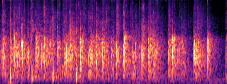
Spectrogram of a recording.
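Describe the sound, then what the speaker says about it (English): An audience at a stand-up comedy showcase at Dad's Garage Theatre applauds the first-time comedians in a steady, dense round of clapping with a few sharper bursts, close and fairly loud, with no talking. "Clap one more time for all the comedians, first timers tonight."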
